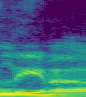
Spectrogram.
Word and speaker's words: Lima: Is it Lima? – It is Lima.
